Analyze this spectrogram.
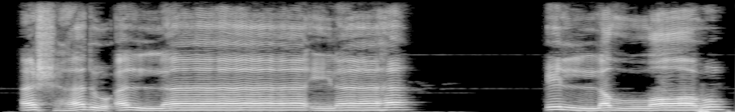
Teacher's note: اللہ کے نام کو موٹا کریں گے اور ہا کو لمبا نہیں کرنا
